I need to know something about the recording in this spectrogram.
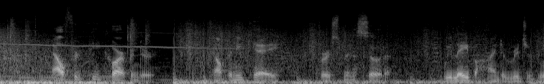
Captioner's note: voiceover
